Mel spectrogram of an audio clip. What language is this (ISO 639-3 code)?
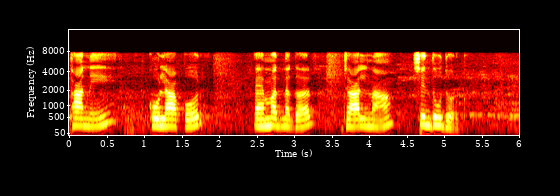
snd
